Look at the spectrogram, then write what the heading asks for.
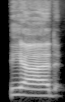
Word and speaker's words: Theo: By the way, the name is pronounced Theo. Oh, fine, he finally did it. Okay, Theo, as in King Theoden, and Saninja as in, sorry, I can't.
